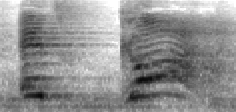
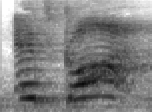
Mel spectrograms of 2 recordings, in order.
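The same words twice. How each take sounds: First: Much higher, stressing gone; even more dramatic. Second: Higher and louder, announcing it; dramatic reveal. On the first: Reviewer repeating the twist, pitched up for shock. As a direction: push it up for shock. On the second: Reviewer revealing the missing knife, higher and louder. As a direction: land the twist for the audience. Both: Acted.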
